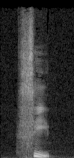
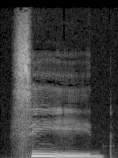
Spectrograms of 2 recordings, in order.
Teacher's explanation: when you have a word ending in an unvoiced consonant one that you whisper sh you'll notice that the preceding vowel is said quite quickly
